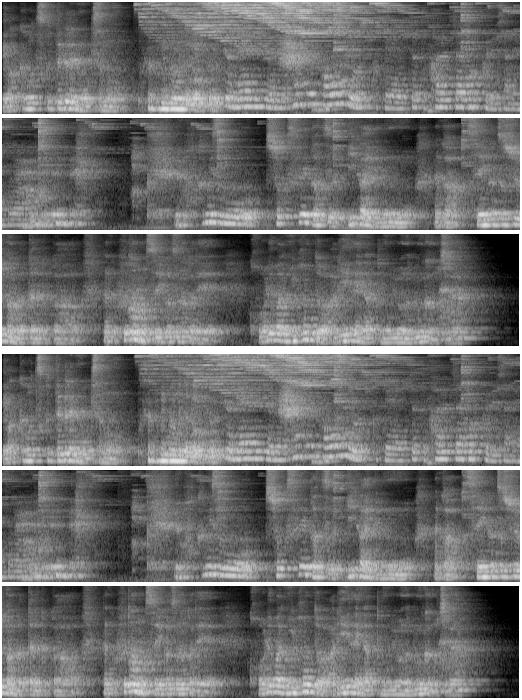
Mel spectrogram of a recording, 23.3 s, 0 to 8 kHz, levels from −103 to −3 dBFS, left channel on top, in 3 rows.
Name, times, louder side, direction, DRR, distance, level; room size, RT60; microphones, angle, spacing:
voice 1, 0.0-3.2 4.1-4.9 8.0-9.0 9.9-19.0 19.3-22.4, equal, 55° right, -2 dB, 0.5 m, -27 dB
Chime, 2.0-6.1 6.7-6.8 7.5-7.7 8.2-8.4 9.1-9.2 9.8-9.9 10.7-10.8, left 6 dB, 80° left, 0.4 m, -21 dB
voice 2, 2.7-5.5 5.7-9.0 9.7-9.8 17.4-17.8 22.1-22.4, equal, 5° left, -6 dB, 0.4 m, -32 dB
sound 1, 5.0-5.6 6.9-7.2 8.3-8.9 11.0-11.4 12.7-13.1 14.6-14.8, left 2 dB, 50° left, 0.7 m, -39 dB
2.2 x 2.0 x 3.1 m, 1.1 s
head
